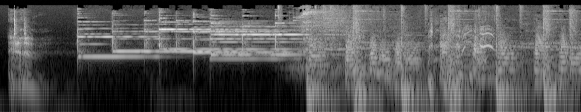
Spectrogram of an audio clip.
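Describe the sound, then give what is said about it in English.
Clear, ringing bell tones chime a short stepwise melody, each note sustaining into the next, before louder, busier remixed music with punchy rhythmic hits bursts in and takes over, in a Hershey's Kisses commercial. “It starts off with the bell, and then a little girl sticks her hand in the frame and takes one of the bells.”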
